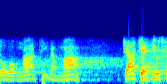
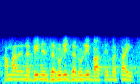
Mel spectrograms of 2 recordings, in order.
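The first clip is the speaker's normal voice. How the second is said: usual speaking voice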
